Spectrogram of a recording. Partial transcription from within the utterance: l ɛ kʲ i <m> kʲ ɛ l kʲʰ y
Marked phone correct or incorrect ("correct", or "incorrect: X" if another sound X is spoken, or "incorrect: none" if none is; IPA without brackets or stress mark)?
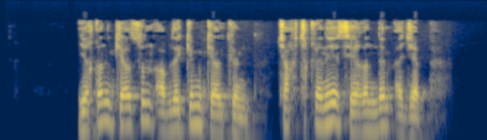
correct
